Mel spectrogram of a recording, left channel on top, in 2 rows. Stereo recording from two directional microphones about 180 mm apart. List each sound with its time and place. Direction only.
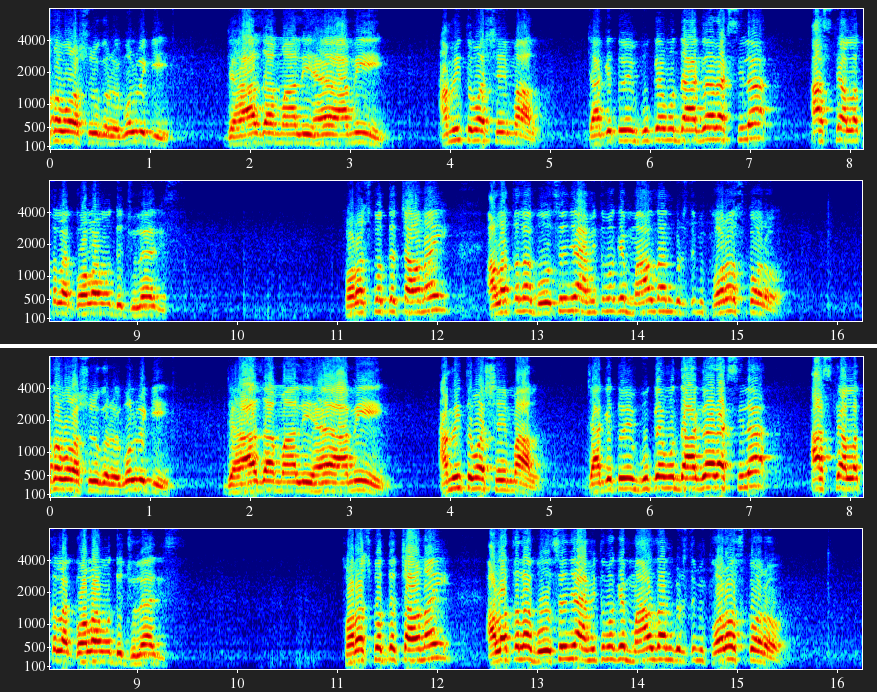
0.0 s a man's voice: 35° right (ahead or behind)
6.6 s a man's voice: 30° right (ahead or behind)
11.0 s a man's voice: 30° right (ahead or behind); by 15.3 s 45° right (ahead or behind)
